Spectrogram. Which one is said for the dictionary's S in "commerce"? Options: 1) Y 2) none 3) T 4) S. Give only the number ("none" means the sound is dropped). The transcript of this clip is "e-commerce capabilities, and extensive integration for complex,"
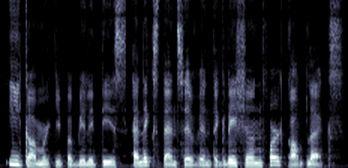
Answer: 2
